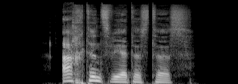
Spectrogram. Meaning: strong/mixed nominative/accusative neuter singular superlative degree of achtenswert
- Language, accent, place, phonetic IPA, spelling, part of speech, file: German, Germany, Berlin, [ˈaxtn̩sˌveːɐ̯təstəs], achtenswertestes, adjective, De-achtenswertestes.ogg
